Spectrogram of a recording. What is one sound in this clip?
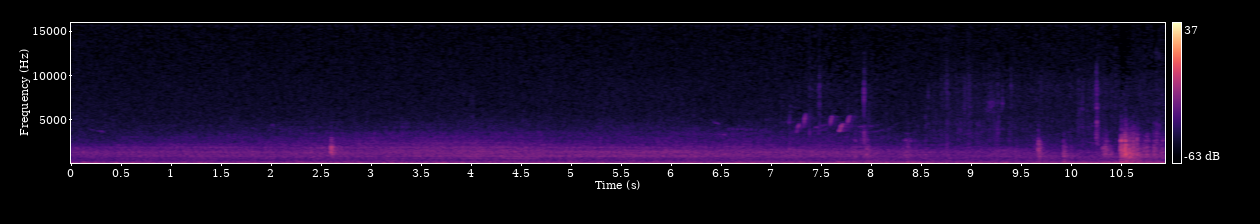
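A steam train chugs steadily in the distance.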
